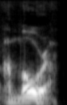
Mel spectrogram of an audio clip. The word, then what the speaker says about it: Gomorrah: city of Sodom and Gomorrah, or it's pronounced in Hebrew, Amorah.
